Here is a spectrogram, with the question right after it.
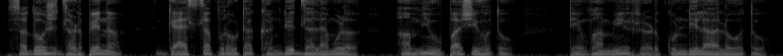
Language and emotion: Marathi, sad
